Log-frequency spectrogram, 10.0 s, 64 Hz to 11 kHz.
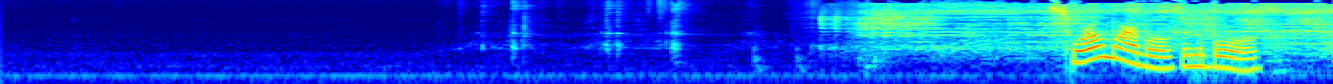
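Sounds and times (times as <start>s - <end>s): marbles rolling in metal bowls: 6.0s - 10.0s.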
